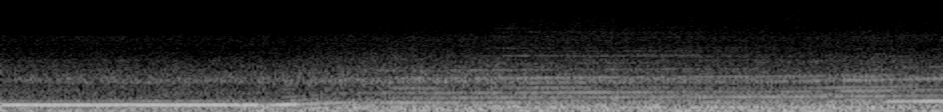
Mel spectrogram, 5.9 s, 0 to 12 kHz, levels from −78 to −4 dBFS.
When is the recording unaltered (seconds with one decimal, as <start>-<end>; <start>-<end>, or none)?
0.0-5.9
